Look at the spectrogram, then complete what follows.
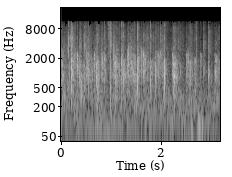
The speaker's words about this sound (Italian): E lo faremo stasera con Francesco Borgonovo, che insomma non ha bisogno di presentazioni, invito a fargli un applauso, ma credo che sia anche superfluo.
